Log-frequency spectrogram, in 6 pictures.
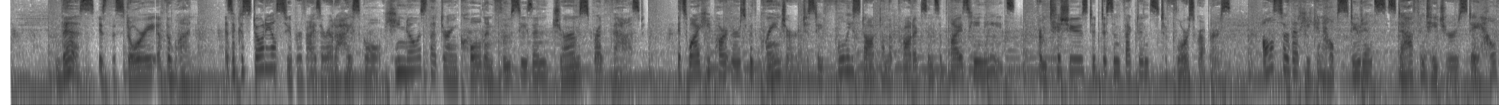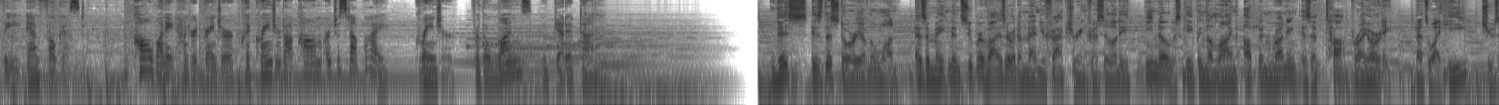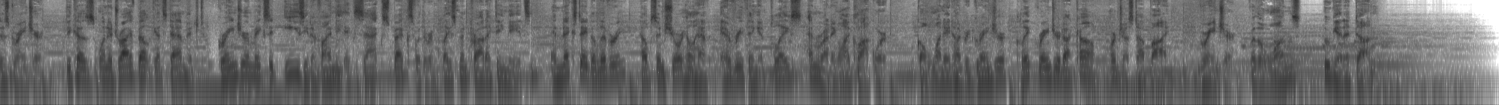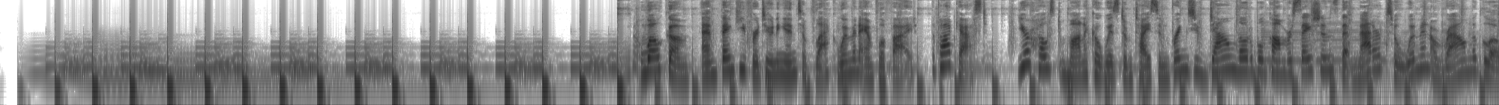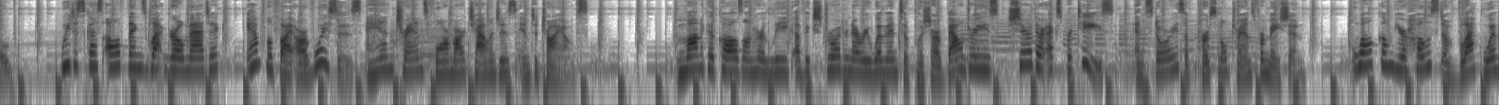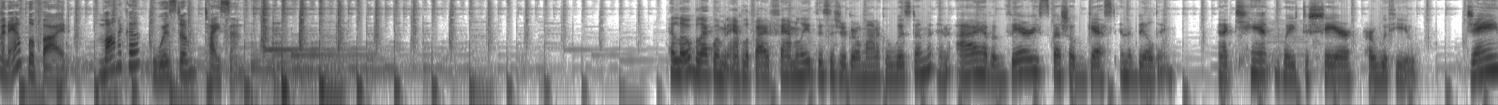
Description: For seven seasons, Black Women Amplified has centered the voices, stories, and lived experiences of Black women across the country, offering intimate, story-rich conversations that honor our brilliance, power, and cultural impact.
